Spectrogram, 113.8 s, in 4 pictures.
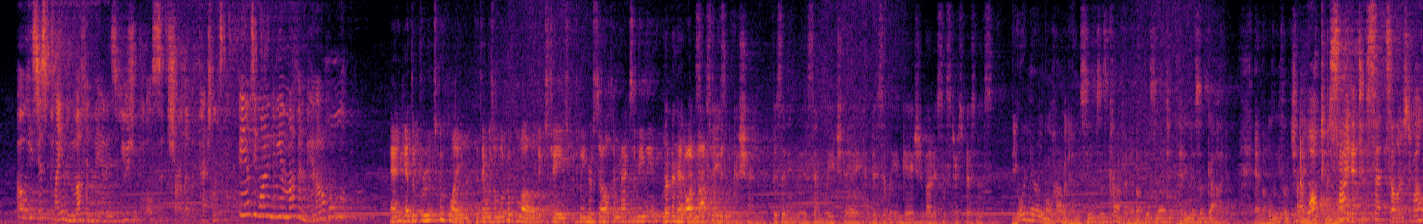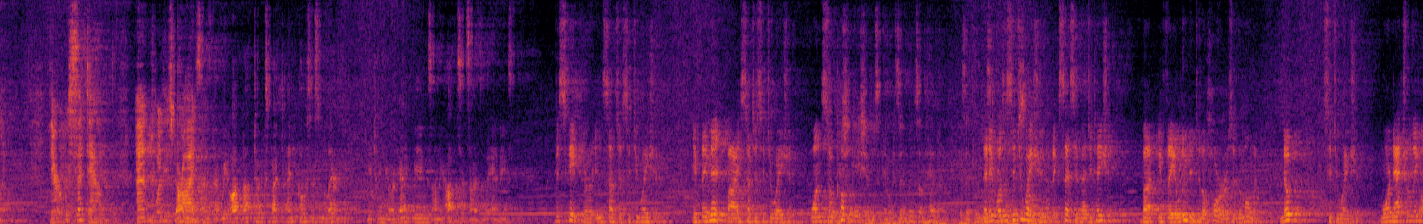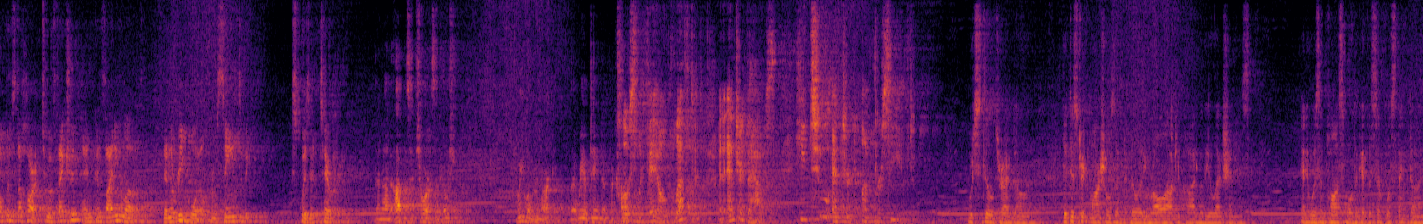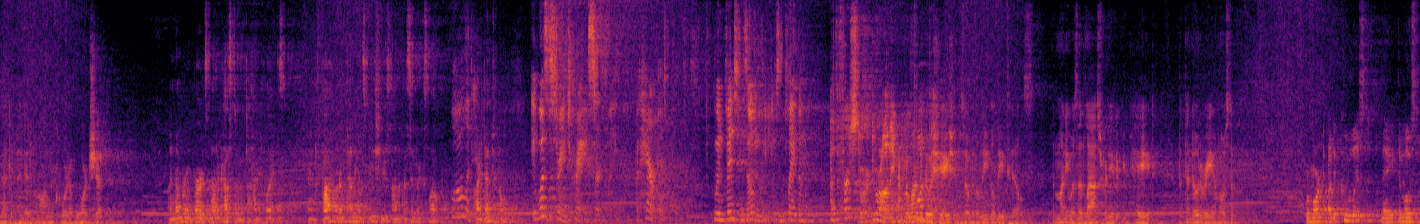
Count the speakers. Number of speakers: six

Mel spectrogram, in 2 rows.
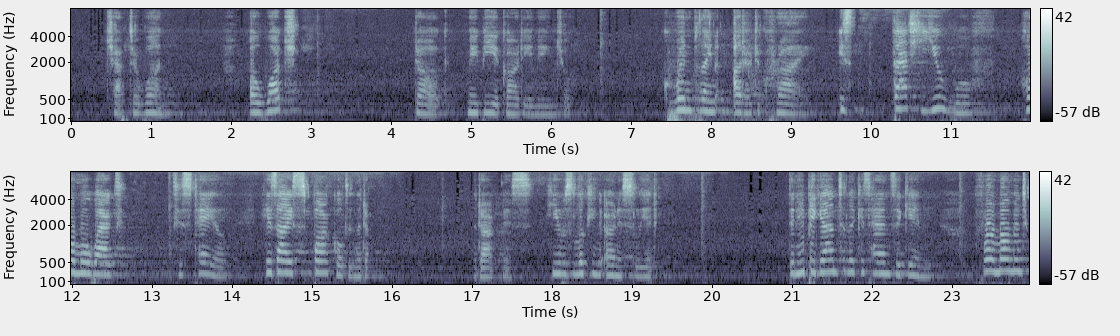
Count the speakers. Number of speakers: one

